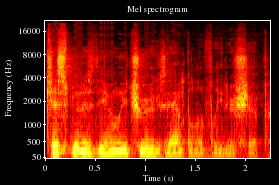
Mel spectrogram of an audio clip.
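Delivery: plain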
